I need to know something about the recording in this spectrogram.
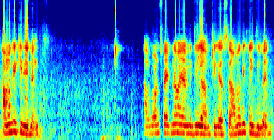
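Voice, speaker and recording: A woman's voice: medium pitch, fairly even intonation, a little fast, background noise. A woman with a Bangladeshi accent chatting casually with live stream viewers in a playful, teasing manner.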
